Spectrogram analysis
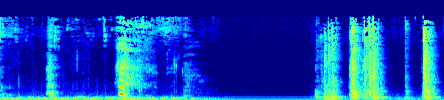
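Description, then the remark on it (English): A door handle rattles and clatters in several sharp bursts as someone tries a locked door, with a quiet pause between an earlier round of knocking and the later jiggling. “This door is locked.”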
